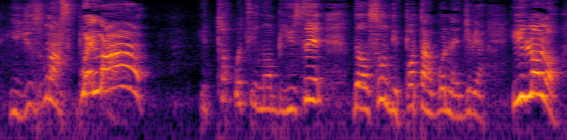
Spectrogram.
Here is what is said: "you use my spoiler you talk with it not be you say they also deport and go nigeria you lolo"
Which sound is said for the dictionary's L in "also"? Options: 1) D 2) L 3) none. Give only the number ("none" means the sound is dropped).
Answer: 3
